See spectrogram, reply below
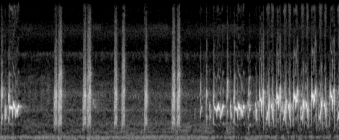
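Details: Sooty-headed bulbul (Pycnonotus aurigaster) fighting song to provoke rival bulbuls and lure them in the forest: a few bright, separate chirps, then a fast, bubbling, continuous warble of mid-high notes over a faint low hum.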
